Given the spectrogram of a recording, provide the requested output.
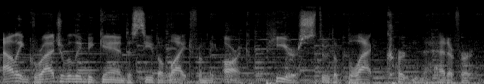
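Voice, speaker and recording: Male narrator, very low voice, measured reading, clear music bed underneath. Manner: measured, steady storytelling. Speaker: audiobook narrator. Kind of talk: scripted narration.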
